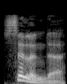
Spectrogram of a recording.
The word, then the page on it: cylinder: anglais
